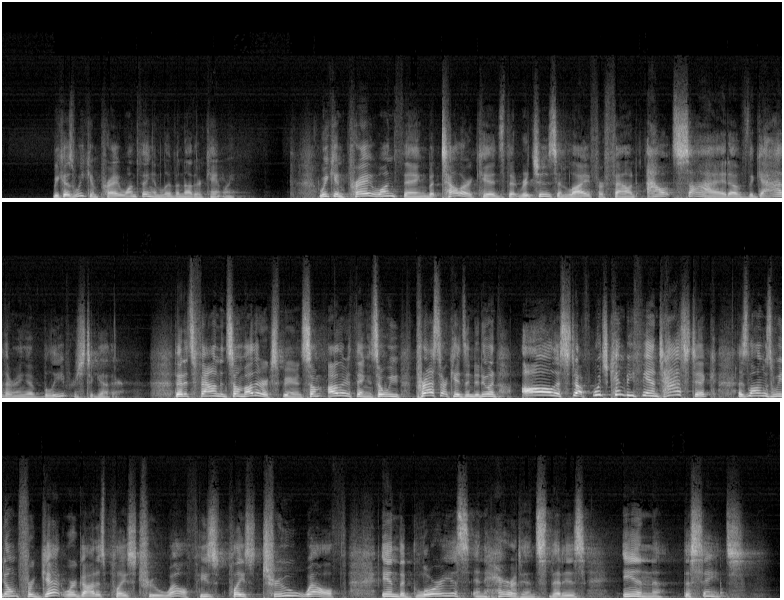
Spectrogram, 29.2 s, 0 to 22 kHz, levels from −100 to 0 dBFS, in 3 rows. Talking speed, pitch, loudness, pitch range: 170 wpm, 210 Hz, -25 LUFS, 170-245 Hz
